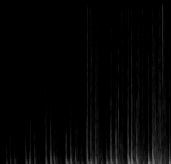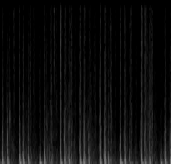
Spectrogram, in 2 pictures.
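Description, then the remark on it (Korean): Horse hooves clip-clop in a quick, steady rhythm, starting faint and sparse and growing louder and denser as the animal draws near, with no voices: a fast-moving horse on a road coming up right behind a man. “빠르게 걸음을 옮기는 앞말이 바로 뒤까지 바짝 다가온 후에야 그는 말발굽 소리를 들을 수 있었다.”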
